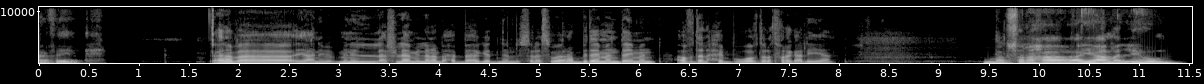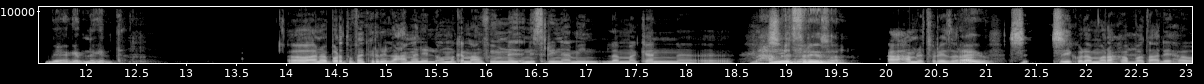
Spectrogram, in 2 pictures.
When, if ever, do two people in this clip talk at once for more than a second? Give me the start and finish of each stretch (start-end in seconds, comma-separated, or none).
none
